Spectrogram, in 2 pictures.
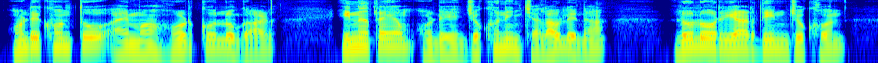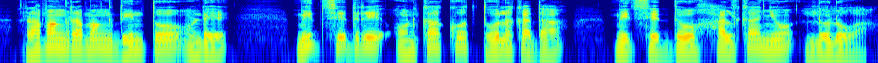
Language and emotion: Santali, neutral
